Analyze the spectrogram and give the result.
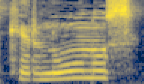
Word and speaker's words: Cernunnos: O deus mais antigo celta é o Cernunnos, que é ali, ali mais do país de Gales, junto com Ceridwen também. Escreve Cernunnos e Ceridwen, tá? Lê-se Cernunnos, Ceridwen.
